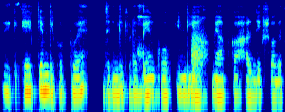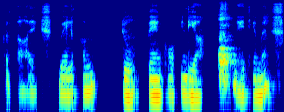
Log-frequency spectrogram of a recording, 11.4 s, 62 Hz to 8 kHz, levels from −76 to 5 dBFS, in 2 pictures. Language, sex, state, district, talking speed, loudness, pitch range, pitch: Marwari, male, Rajasthan, Nagaur, 125 wpm, -31 LUFS, 130-145 Hz, 135 Hz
